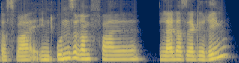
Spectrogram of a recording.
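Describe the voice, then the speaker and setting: This woman has a plain, everyday voice at a medium pitch. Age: 30s. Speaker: founder of a support association, relative of a cancer patient. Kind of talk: interview about personal experience.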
